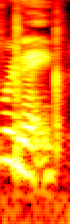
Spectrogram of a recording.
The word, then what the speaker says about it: Renee: Is it Elise Renee? No, it's Renee. It's Renee Elise.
